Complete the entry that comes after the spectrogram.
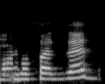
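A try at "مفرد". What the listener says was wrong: हाँ, मुफर्रद नहीं है, रा सुकून नहीं है, मुफरद। मुफरद, ये देखिए, है, फा है, रा है और दाल है, मुफरद। मुफरद।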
